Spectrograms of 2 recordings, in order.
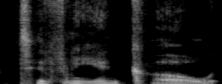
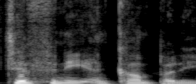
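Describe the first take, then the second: First: The last word is said as the short syllable 'co'. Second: The last word is said as the full word 'company'. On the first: The speaker calls it wrong. "it doesn't mean pronounce it co" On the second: The speaker calls it right. "No, it's Tiffany and Company"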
